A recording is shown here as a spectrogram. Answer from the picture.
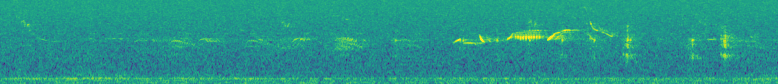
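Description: Faint outdoor bird chirps and calls over a steady low hum, with a brief flurry of chirps about five seconds in.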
